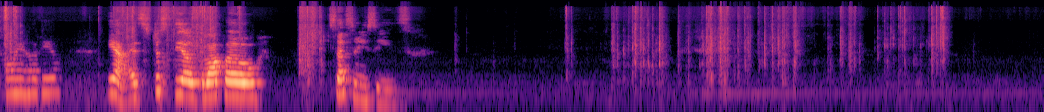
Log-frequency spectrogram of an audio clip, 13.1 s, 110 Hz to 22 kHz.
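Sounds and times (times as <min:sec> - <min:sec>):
plastic packet crinkling: 0:00.0 - 0:00.4, 0:01.3 - 0:03.0, 0:03.7 - 0:04.2, 0:07.0 - 0:12.0.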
